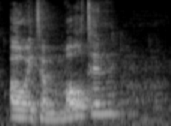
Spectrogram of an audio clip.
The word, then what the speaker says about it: molten: But the recipe is, it's a molten. I've never pronounced the T in molten before. Molten. I usually say molten, I think. I think molten.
